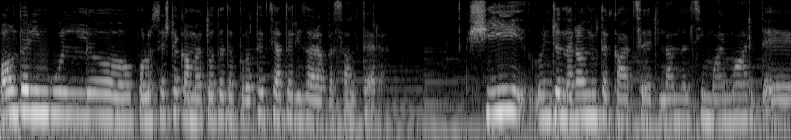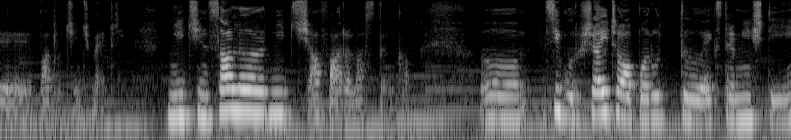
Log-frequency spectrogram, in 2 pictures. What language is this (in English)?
Romanian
